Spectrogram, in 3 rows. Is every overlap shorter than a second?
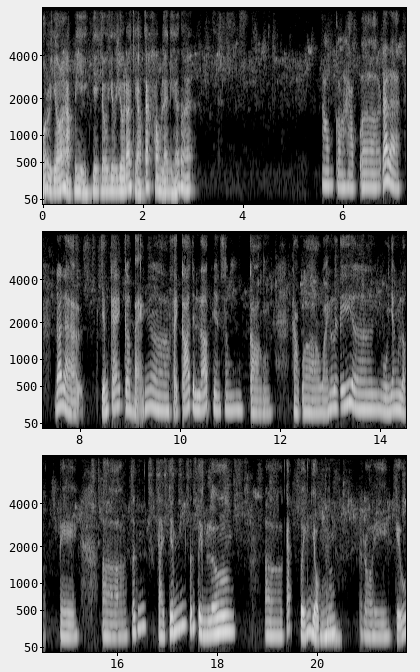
Yes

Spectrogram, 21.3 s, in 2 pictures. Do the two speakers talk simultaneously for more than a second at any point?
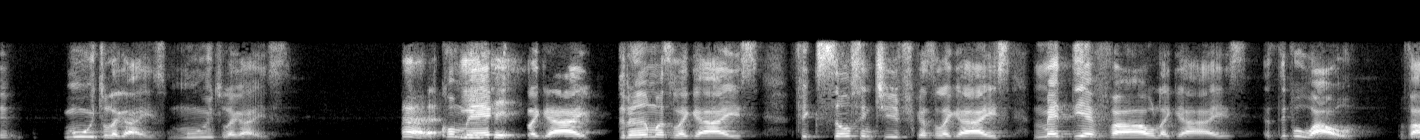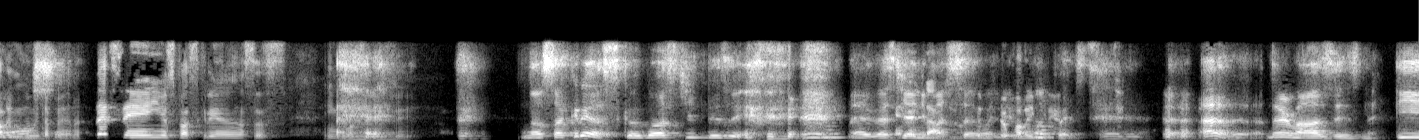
Yes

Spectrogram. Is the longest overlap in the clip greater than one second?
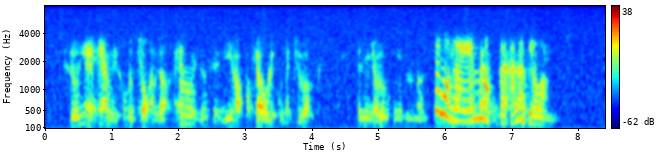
Yes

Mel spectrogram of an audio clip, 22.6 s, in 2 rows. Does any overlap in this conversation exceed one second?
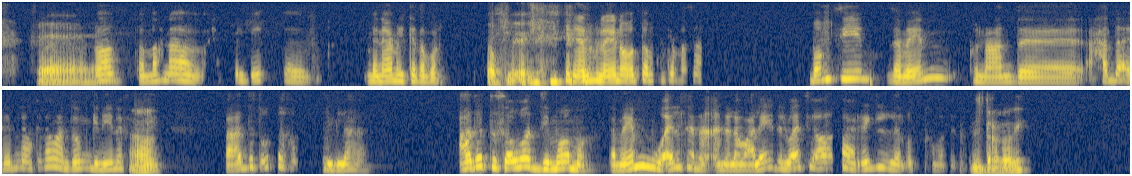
No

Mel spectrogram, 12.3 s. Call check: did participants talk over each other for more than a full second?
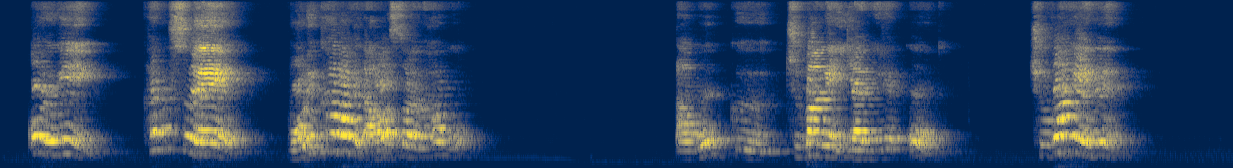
No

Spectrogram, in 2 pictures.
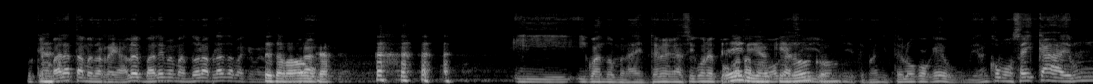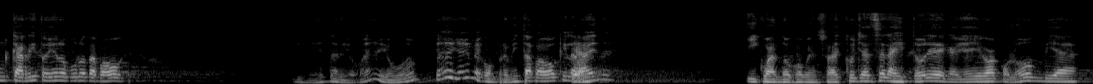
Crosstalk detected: Yes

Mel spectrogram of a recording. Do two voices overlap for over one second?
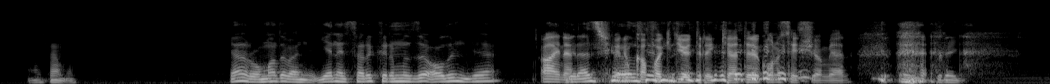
Yes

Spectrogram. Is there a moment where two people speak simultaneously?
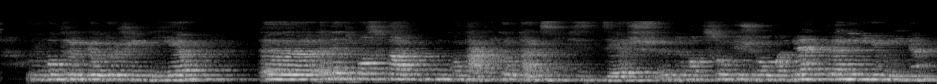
No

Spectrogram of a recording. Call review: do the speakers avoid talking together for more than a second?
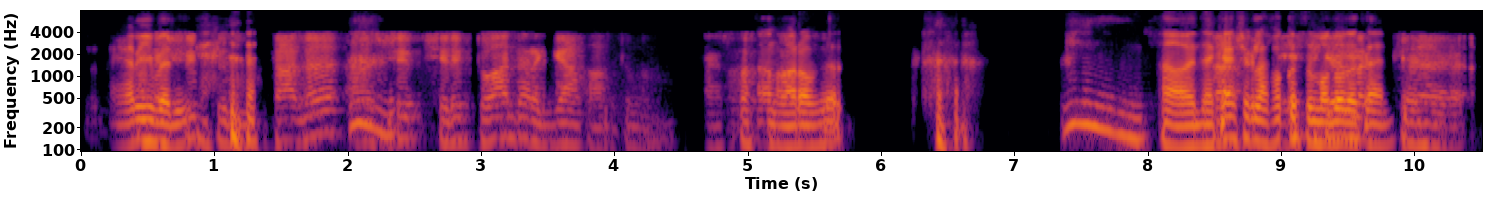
No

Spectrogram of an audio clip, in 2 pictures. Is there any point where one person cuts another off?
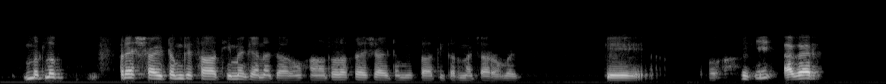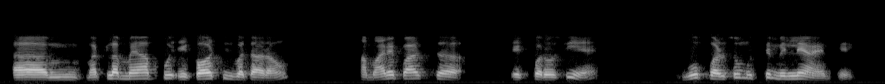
No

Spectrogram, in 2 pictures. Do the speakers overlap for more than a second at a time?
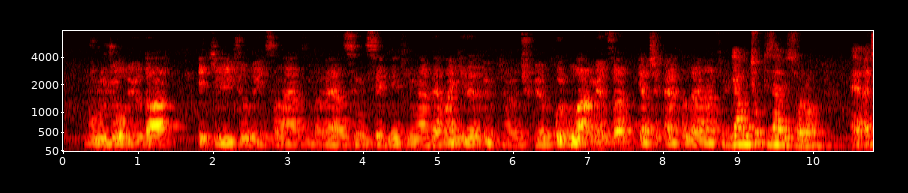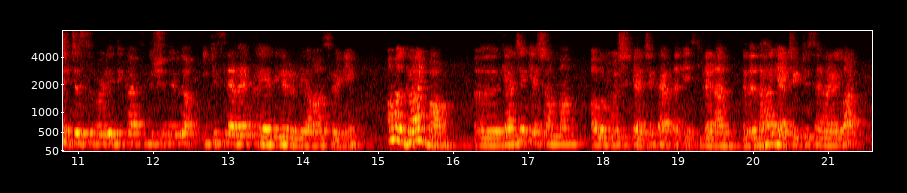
No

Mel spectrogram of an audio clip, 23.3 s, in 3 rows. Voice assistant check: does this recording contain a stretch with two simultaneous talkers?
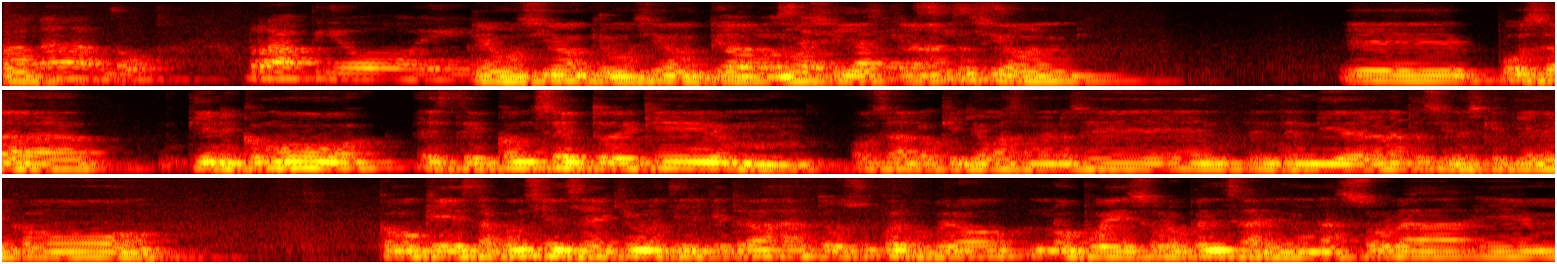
Yes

